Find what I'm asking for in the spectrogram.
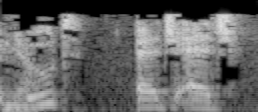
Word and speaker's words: Buttigieg: He would say Boot Edge Edge.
